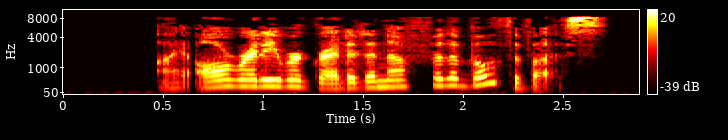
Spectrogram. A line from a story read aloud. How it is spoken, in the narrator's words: he replied cheerfully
